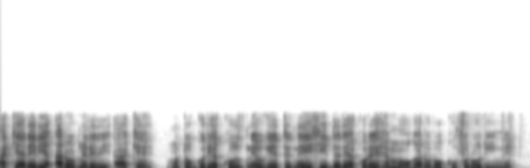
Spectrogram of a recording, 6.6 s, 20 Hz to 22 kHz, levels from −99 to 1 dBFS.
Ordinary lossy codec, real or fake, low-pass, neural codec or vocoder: none; real; 7.2 kHz; none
